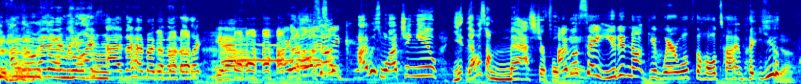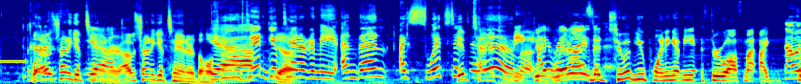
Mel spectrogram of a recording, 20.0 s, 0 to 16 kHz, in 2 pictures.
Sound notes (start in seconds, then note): 10.0 beep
